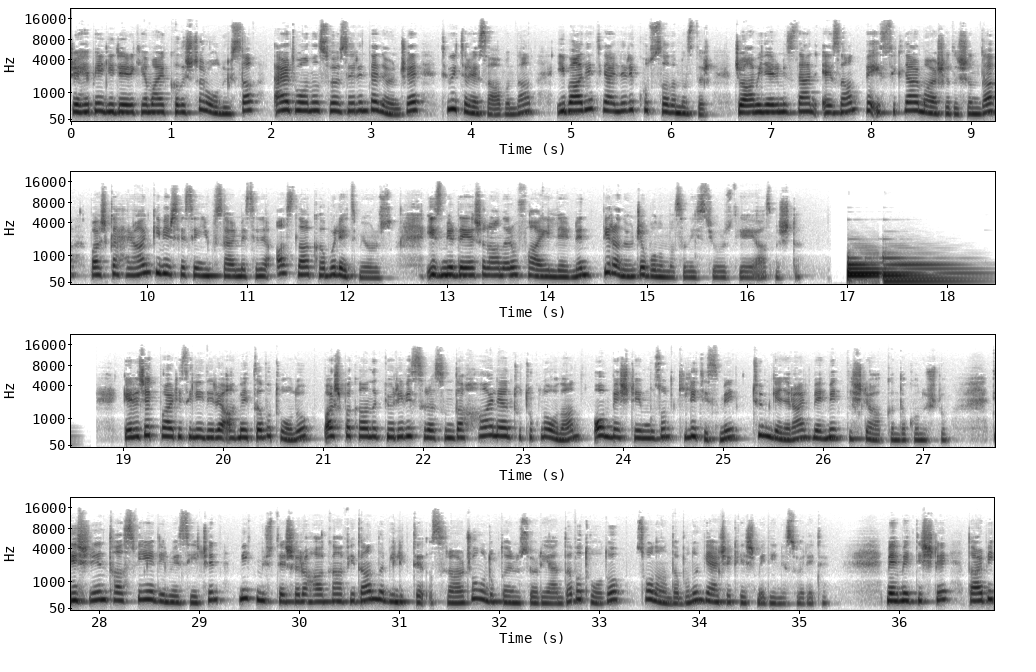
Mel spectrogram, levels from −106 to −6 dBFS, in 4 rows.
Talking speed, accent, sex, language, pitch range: 130 wpm, native, female, Turkish, 195-265 Hz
